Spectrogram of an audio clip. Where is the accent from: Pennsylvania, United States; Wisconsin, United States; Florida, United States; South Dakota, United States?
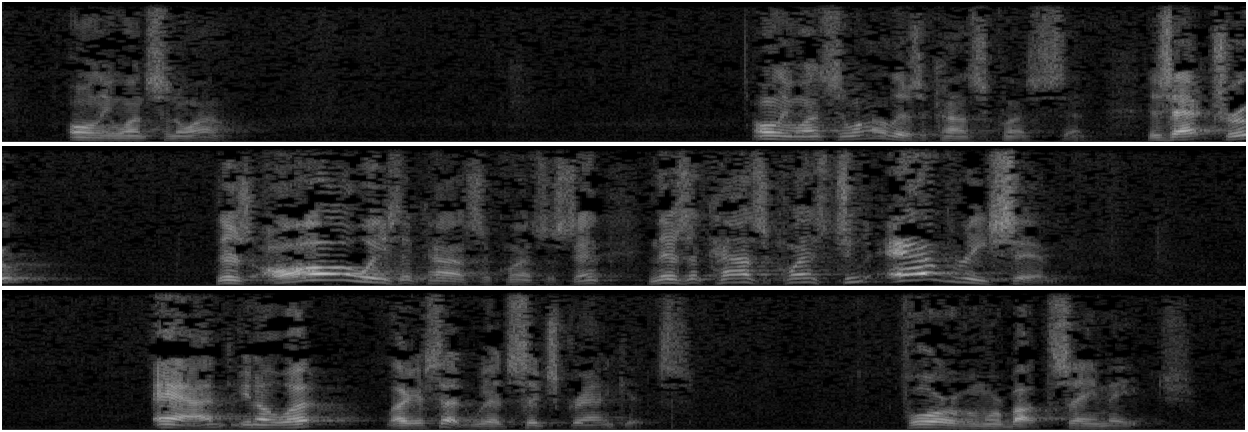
Wisconsin, United States; Delafield; When I grew up in Delafield, and we had Yunker's Tavern in town.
